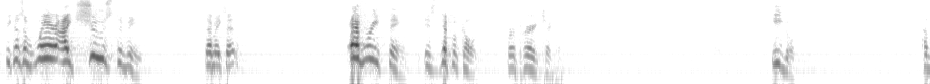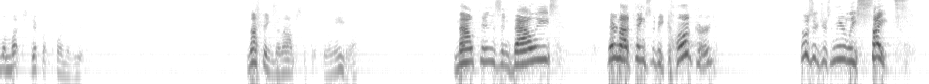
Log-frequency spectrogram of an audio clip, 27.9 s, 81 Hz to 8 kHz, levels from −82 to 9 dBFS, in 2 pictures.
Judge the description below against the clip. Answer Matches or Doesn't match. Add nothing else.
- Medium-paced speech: Doesn't match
